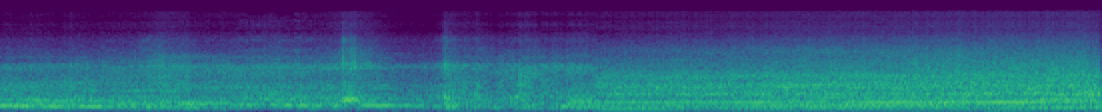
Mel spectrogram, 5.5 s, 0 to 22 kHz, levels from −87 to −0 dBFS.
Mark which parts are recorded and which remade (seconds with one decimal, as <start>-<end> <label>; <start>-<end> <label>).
0.0-0.4 recorded; 0.4-2.4 remade; 2.4-5.5 recorded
